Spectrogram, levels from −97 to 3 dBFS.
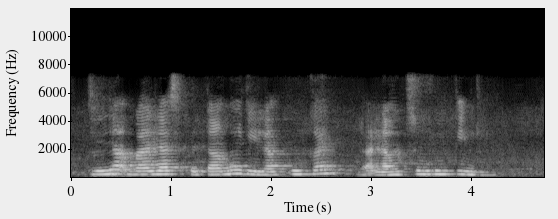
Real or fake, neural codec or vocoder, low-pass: fake; codec, 16 kHz, 2 kbps, X-Codec, HuBERT features, trained on balanced general audio; 7.2 kHz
